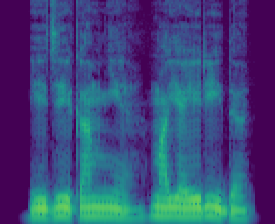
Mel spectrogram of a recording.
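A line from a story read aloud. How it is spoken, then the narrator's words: Said unexpectedly. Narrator (Russian): неожиданно сказал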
